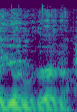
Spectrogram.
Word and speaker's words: Ewan McGregor: Yeah, Ewan McGregor.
